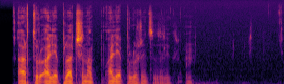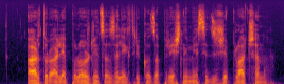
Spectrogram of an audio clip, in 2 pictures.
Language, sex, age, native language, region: Slovenian, male, 18-29, Slovenian, Drava region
